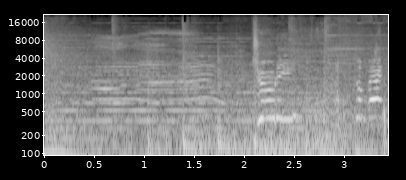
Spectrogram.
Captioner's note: baby cries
